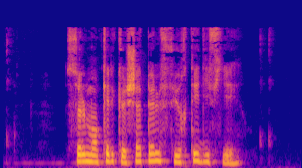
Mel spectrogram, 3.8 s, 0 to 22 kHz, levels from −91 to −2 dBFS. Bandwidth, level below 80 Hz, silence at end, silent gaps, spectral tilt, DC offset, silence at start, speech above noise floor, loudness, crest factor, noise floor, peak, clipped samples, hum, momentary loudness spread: 11.5 kHz; -60 dBFS; 0.8 s; none; -5 dB/octave; under 0.1%; 0.85 s; 40 dB; -21 LUFS; 18 dB; -61 dBFS; -6 dBFS; under 0.1%; none; 10 LU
